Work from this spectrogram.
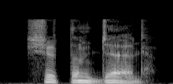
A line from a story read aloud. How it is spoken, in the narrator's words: Dalinar said calmly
